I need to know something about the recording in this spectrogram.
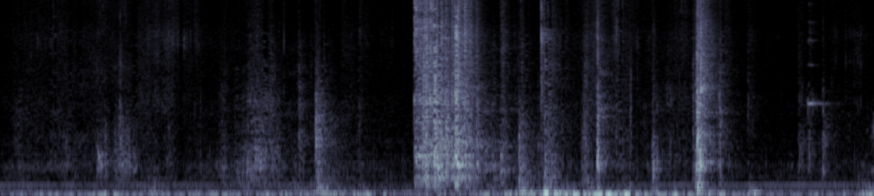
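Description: A metal baking tray clatters and scrapes on an oven rack.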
